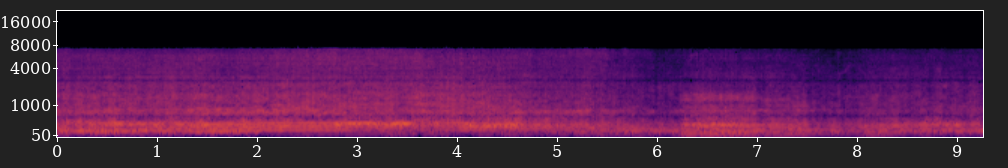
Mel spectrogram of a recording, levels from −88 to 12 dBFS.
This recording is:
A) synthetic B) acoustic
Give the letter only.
A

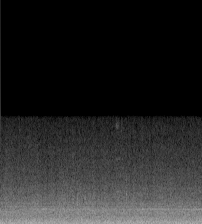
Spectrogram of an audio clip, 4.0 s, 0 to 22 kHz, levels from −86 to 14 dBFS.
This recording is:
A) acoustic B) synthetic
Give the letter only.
B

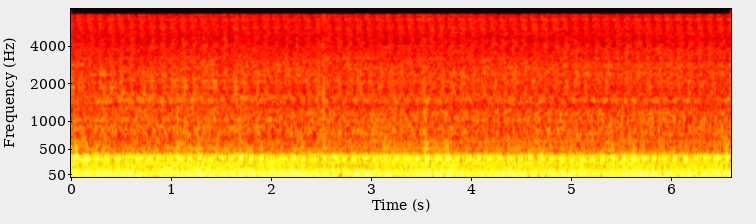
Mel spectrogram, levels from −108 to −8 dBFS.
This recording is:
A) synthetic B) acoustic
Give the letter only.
A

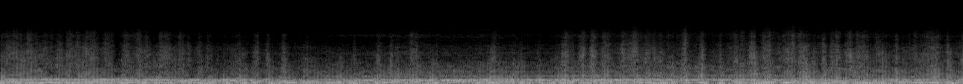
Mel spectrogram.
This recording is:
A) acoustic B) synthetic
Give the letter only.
B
